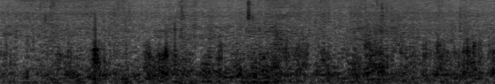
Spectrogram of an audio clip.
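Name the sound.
strong wind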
